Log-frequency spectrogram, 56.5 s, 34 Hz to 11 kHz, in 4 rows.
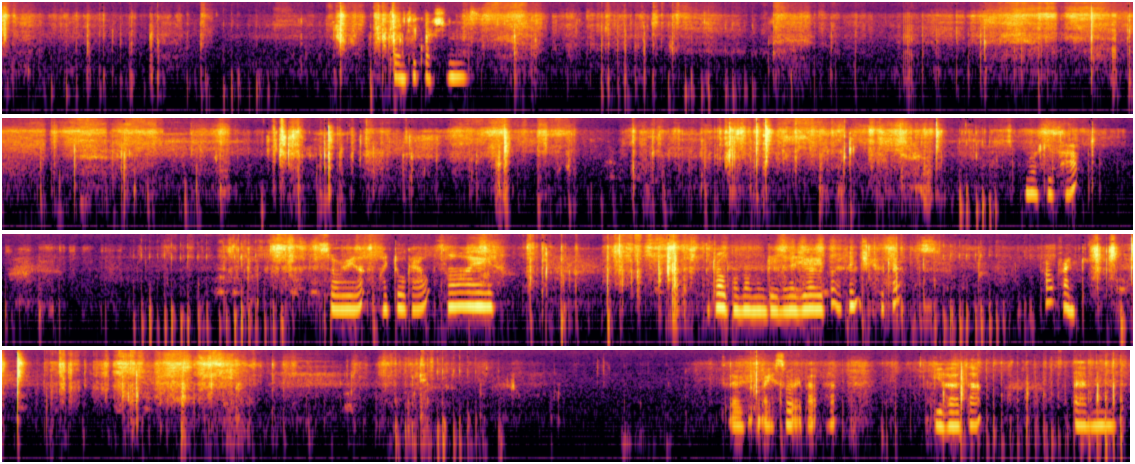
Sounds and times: Speech: 4.9 - 6.0, 32.2 - 34.5, 37.1 - 39.9, 41.3 - 41.8, 51.4 - 52.9, 54.0 - 54.7, 55.8 - 56.4.

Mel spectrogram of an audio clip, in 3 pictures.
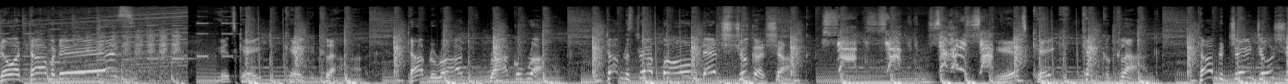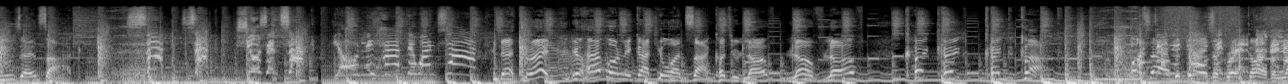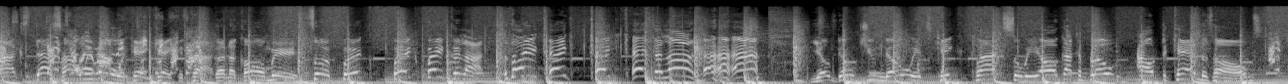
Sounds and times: Music: 0.0 - 38.6.

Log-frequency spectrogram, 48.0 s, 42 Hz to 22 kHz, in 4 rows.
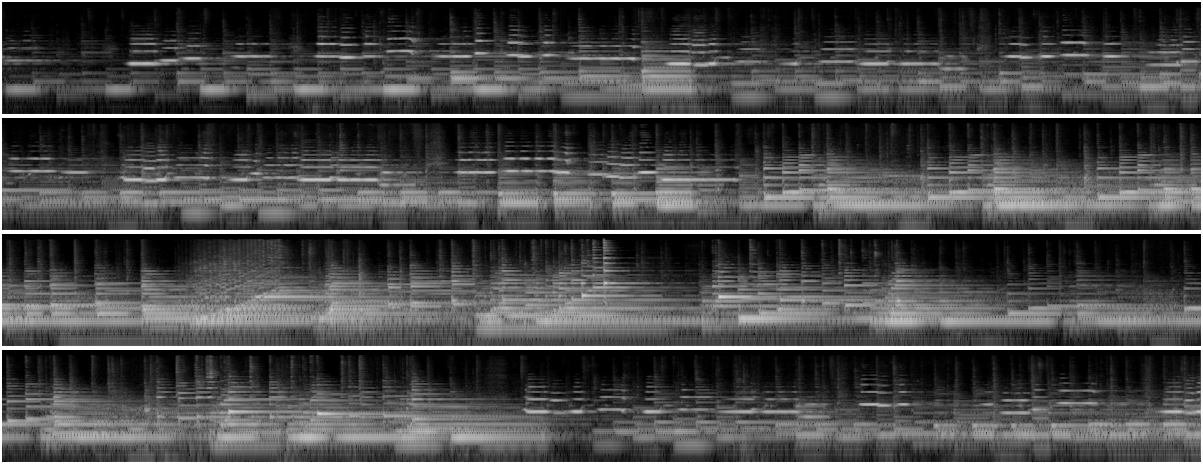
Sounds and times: Harp: 0.0 - 47.9
Pizzicato: 0.0 - 47.9.

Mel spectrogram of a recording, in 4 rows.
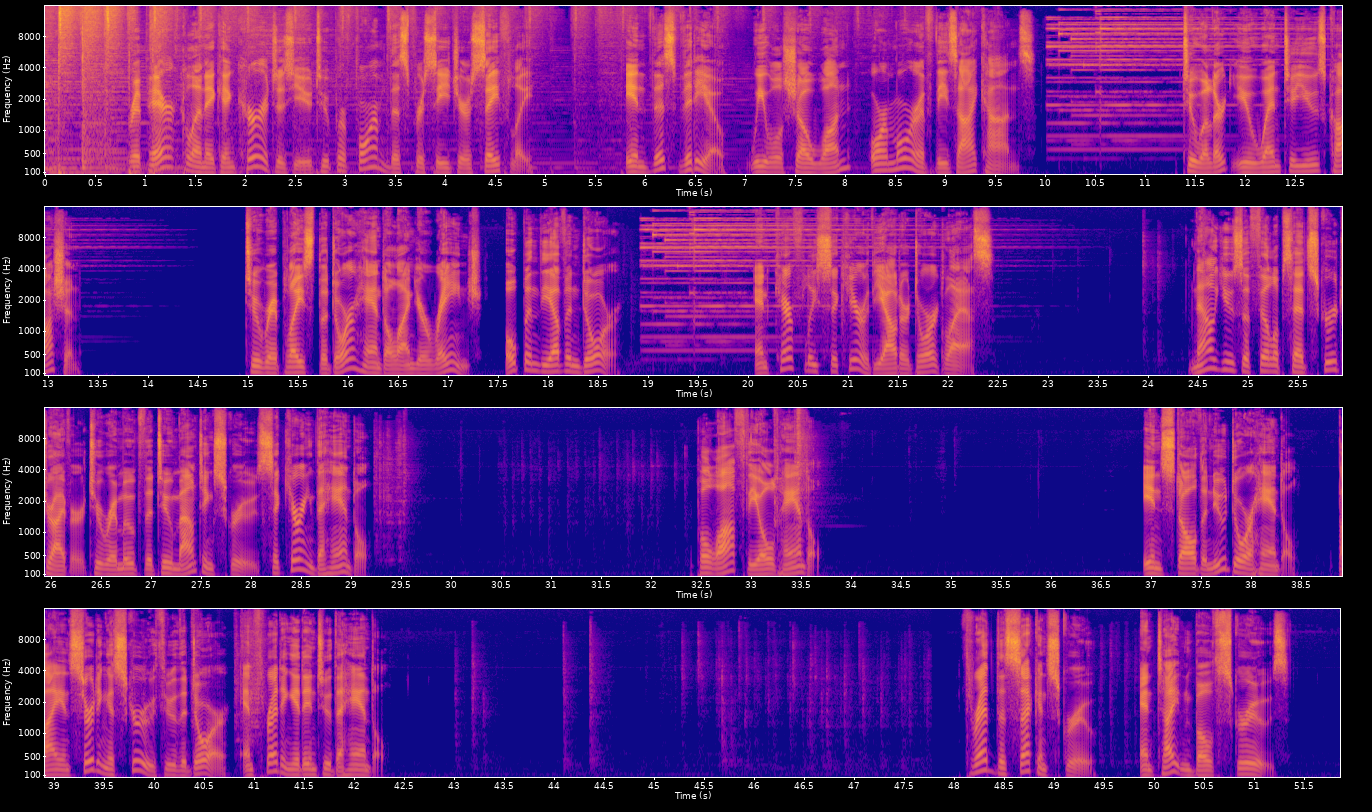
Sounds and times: Speech: 0.8 - 4.9, 5.8 - 10.0, 11.4 - 13.3, 15.0 - 18.8, 20.1 - 22.4, 24.4 - 29.2, 32.4 - 33.7, 37.0 - 42.3, 48.1 - 51.4.

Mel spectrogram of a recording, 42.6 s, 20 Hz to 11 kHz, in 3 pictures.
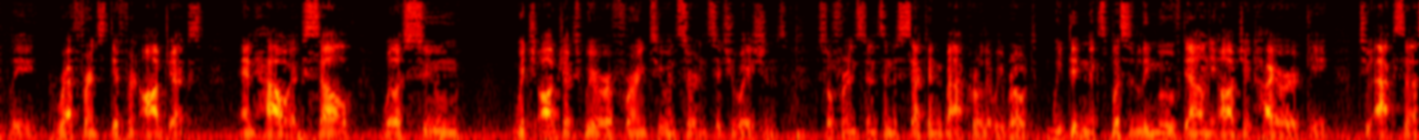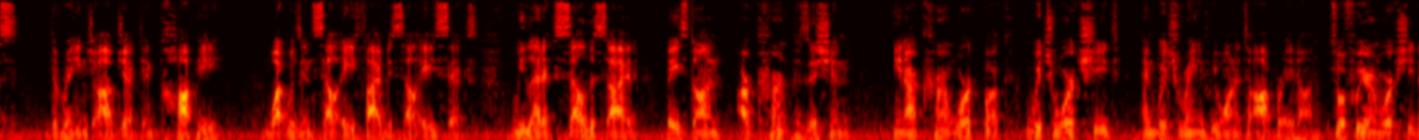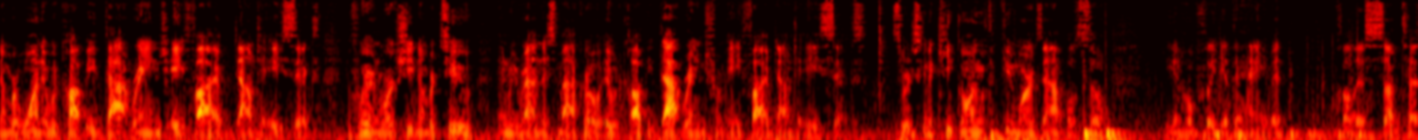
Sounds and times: Speech: 0.0 - 42.5.

